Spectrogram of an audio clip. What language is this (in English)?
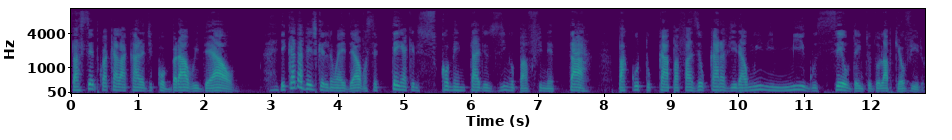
Portuguese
